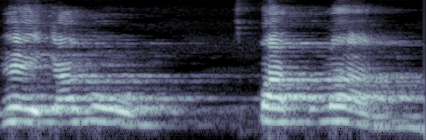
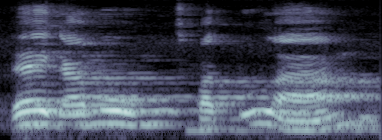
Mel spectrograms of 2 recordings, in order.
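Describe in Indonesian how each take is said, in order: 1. Diucapkan dengan tegas dan penuh emosi. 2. Diucapkan dengan nada naik seperti pertanyaan. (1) "Beda dengan yang tanda seru" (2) "kalau diberi tanda tanya jadinya aneh"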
